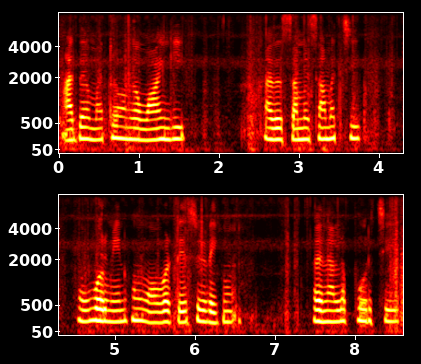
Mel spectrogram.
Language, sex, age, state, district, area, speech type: Tamil, female, 45-60, Tamil Nadu, Thoothukudi, rural, spontaneous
